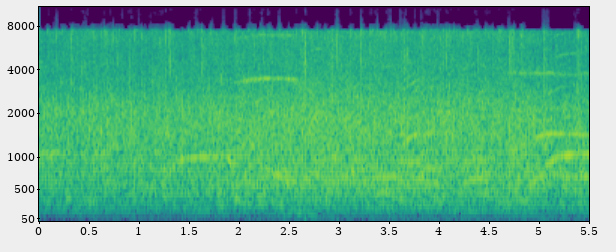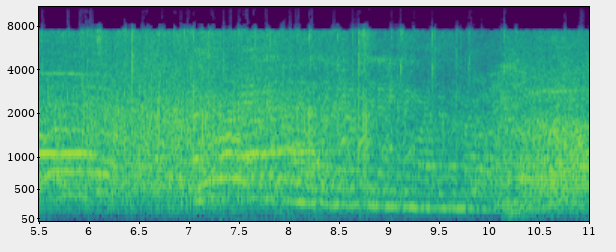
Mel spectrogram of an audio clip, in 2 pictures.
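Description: A large crowd cheers and whoops in an echoing hall.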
